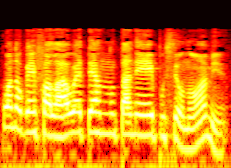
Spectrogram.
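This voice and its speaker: A man's voice: high-pitched, lively intonation, fairly quick, gravelly, fairly bright tone, muffled recording. A man from Brazil leading an informal Bible study, chatty and repetitive, spelling words out letter by letter. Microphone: online call.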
